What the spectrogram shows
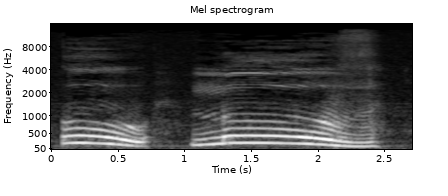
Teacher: notice how my lips are puckered tight and forward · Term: u sound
